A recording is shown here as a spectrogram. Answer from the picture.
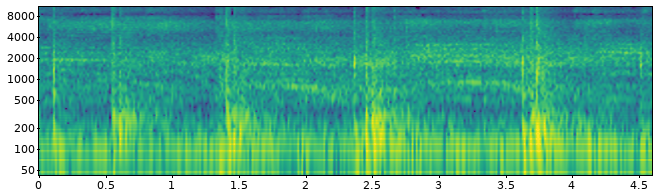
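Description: Aerial fireworks shells bursting in a rapid series of booms, the strongest about once a second, over a steady low rumble.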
